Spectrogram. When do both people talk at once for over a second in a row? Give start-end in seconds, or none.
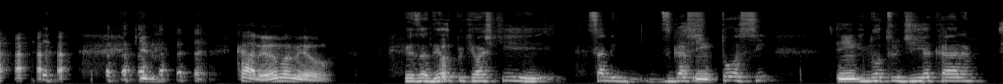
none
